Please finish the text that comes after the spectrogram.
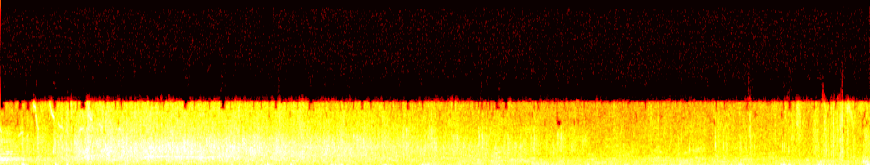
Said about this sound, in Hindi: एक बार फिर से जोरदार तालियों से अपने साथियों का धन्यवाद करें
